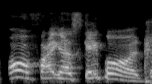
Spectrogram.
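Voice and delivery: high-pitched imitated Chinese accent. Grandma admiring the gift for her grandchild, imitated Chinese accent. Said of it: "Like, in some Chinese accent".

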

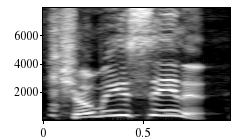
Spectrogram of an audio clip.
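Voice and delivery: high, playful sing-song tease; mock catchphrase. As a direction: toss it out like a goofy catchphrase.

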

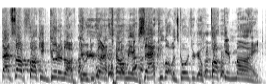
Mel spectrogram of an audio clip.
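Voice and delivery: high, insistent demand. Retold or imitated. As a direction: refuse to accept the answer, pitch up. Banks demanding a confession.

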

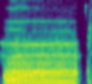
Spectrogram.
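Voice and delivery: a long, low gravelly growl held as long as possible; Cookie Monster growl attempt. A child in the car practising a monster growl. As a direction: rumble it out like a kid practising the monster voice. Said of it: "I would sit in the back of the car and I would go".

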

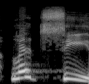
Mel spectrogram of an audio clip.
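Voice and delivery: wry mock-pondering; sarcastic lift on "let's see". Real, not acted. Sarcastic setup.

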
